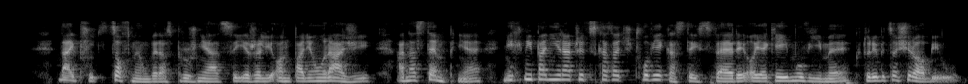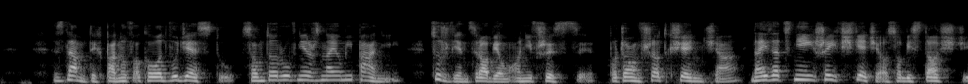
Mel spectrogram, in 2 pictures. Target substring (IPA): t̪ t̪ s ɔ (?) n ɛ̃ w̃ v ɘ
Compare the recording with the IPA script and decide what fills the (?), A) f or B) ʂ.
A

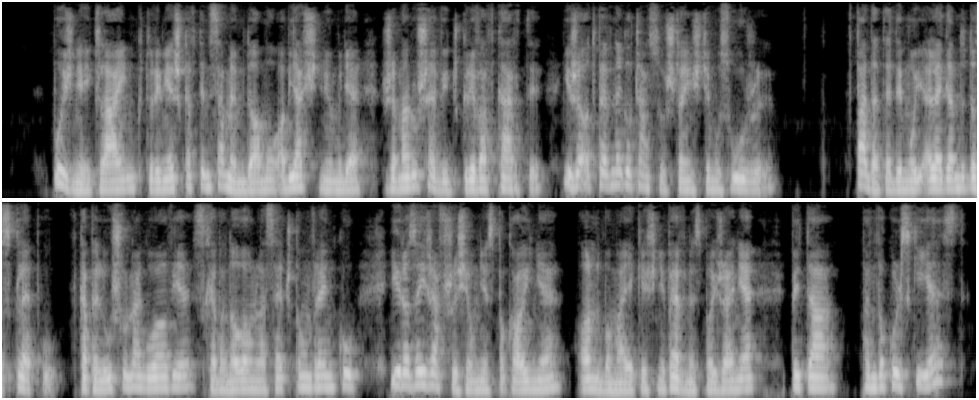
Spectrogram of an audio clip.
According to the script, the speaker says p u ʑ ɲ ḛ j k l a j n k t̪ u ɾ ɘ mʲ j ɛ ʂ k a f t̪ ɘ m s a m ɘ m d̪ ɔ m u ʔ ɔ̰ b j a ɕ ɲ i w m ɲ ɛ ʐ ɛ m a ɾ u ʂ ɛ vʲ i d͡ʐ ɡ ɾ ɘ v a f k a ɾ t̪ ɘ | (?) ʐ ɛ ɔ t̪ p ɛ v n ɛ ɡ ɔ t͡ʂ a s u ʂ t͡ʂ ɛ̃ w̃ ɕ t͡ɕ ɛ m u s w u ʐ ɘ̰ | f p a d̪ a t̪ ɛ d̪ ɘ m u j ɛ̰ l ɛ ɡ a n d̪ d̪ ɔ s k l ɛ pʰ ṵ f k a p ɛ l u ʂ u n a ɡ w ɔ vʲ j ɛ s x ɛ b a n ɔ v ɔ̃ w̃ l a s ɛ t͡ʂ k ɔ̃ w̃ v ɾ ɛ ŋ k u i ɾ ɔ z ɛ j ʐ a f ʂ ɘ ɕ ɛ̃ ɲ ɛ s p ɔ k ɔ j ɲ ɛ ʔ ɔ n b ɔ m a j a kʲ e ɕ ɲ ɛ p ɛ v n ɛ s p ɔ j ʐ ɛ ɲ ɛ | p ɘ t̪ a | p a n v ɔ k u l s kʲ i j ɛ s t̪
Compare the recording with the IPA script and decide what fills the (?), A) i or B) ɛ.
A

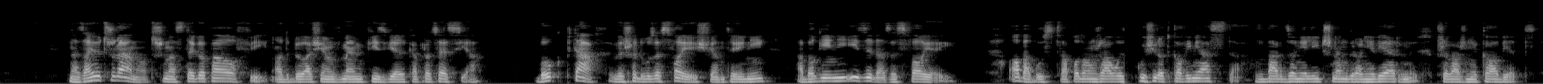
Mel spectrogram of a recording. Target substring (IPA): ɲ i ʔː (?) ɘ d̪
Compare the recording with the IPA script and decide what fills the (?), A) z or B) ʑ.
A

